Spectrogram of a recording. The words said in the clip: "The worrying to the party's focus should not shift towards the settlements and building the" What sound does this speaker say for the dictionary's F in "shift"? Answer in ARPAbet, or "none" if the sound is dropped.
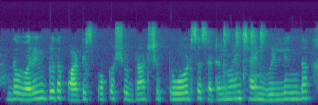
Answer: P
